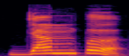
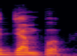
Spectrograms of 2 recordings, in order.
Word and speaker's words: जंप: जाम अनुस्वार की मात्रा जम प, तो मिलके बन जाएगा जंप। अब अपन ने शब्द के अंदर आधा माँ का उच्चारण करा है, किसका करा है, आधा माँ का। किस तरीके से, इस तरीके से, जंप।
